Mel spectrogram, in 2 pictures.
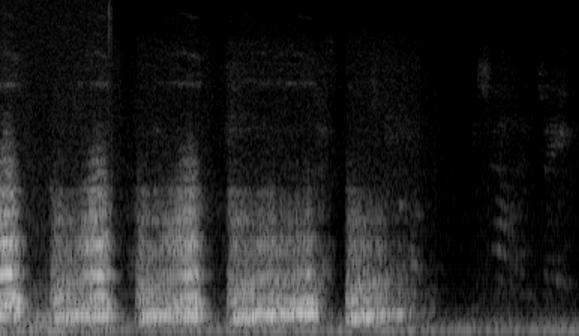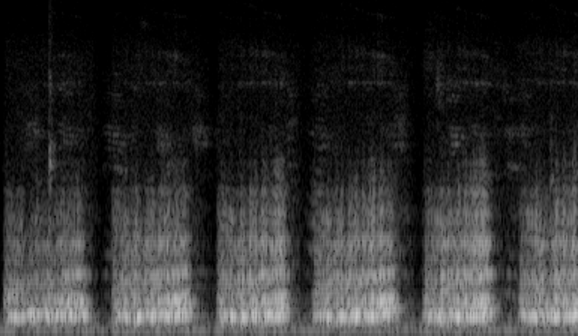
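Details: A captive American bullfrog (Lithobates catesbeianus) in a glass enclosure in an indoor reptile room, more vocal in mid-March as spring approaches, gives a series of deep, droning croaks, each about a second long.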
